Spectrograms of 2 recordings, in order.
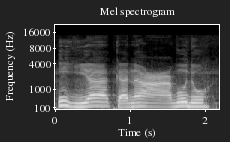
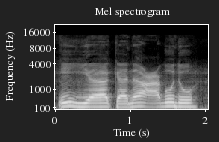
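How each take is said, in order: No difference in how they are said.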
